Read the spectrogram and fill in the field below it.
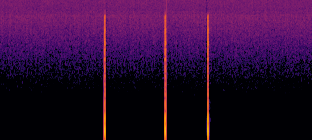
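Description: Short game menu clicks sound.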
